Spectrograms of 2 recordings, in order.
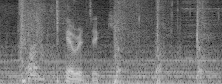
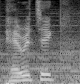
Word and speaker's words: heretic: Yeah, pronunciation's the main thing where people can help with. Heretic.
